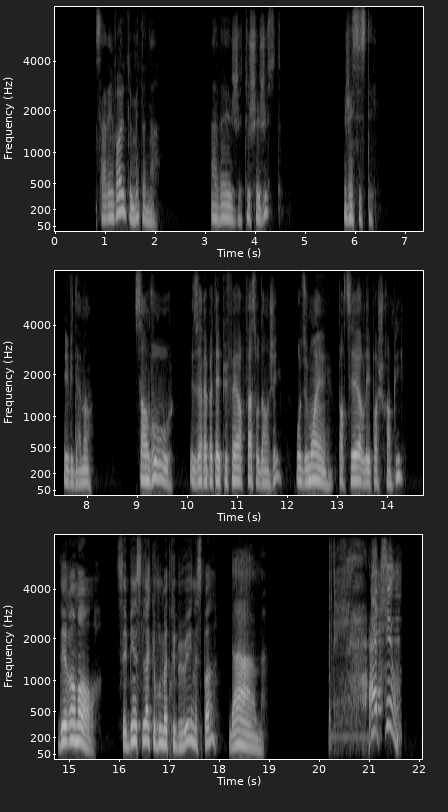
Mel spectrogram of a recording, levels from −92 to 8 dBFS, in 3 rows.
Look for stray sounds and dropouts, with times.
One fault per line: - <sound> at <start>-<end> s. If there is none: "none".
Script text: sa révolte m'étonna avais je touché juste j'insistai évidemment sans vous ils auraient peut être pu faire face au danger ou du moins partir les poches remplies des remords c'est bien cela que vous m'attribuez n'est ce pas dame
- sneeze at 20.2-21.7 s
